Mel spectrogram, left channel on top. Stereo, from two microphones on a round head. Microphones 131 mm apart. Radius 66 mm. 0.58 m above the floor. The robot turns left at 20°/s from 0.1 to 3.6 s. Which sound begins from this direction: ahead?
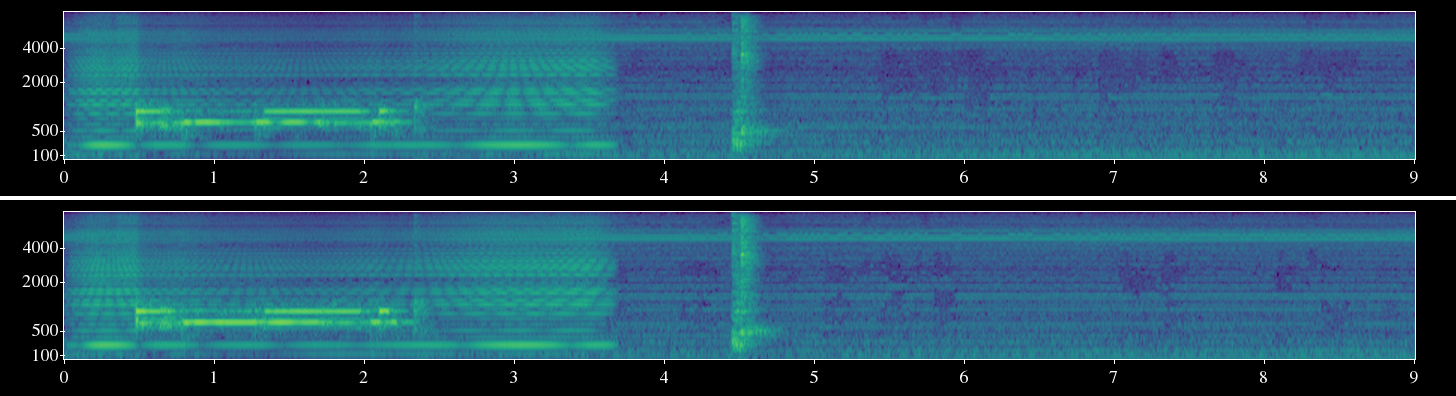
An alarm, at 0.5 s.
